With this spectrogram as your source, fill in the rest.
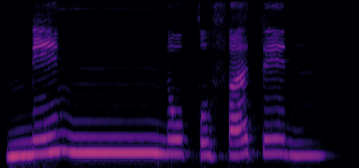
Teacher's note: ऐसी सूरत में जो पहला वाला नून साकिन आपको नजर आ रहा है, ये पूरा का पूरा मर्ज हो गया है बाद में आने वाले लेटर नून के अंदर, और आपको जो गुन्ना की आवाज भी आ रही है वो पहले वाले लेटर नून की नहीं बल्कि दूसरे वाले लेटर नून की है, क्योंकि इस सूरत में साकिन लेटर नून पूरा का पूरा मर्ज हो गया है मुतहर्रिक लेटर नून में और उसकी कोई भी सिफ्त बाकी नहीं रही, तो इसको हम इदगाम कामिल या कंप्लीट मर्जिंग कहते हैं।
